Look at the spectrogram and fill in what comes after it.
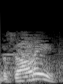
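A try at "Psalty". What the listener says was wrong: P is silent, son, as in for Sam.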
